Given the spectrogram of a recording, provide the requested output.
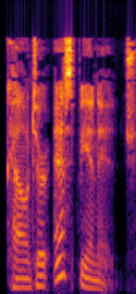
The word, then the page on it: counterespionage: British English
